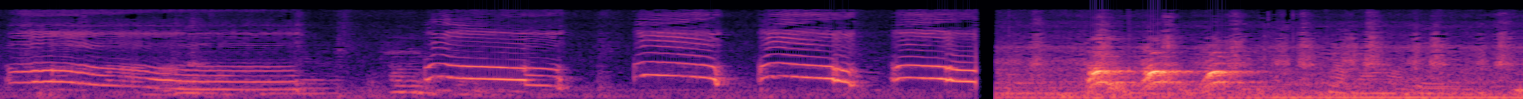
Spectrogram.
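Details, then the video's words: A dog crying while being taken for an injection: a series of high, wavering whines with strong harmonics, sliding down, then several short arched whimpers in quick succession, followed by muffled voices and noise in a small room. "Dog crying While going for Injection"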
